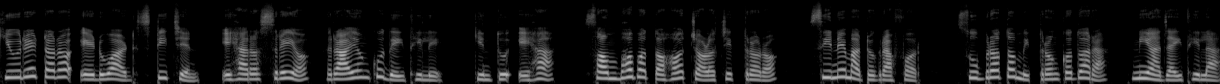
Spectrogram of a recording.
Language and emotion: Odia, neutral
